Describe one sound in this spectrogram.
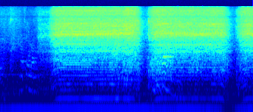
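A power tool whirs loudly in two long bursts.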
